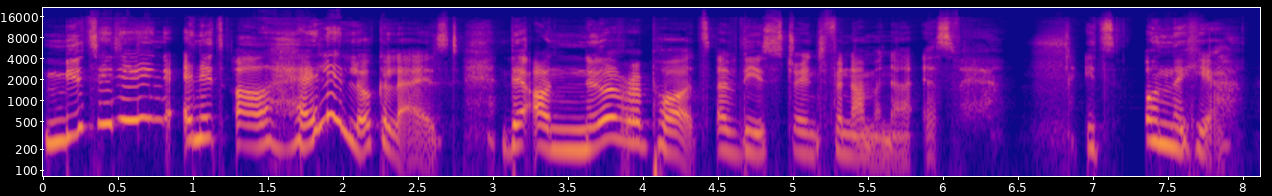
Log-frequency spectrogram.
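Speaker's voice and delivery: fake, put-on French accent, swooping. Voicing Doctor Marquez in a put-on French accent. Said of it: "like, French".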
